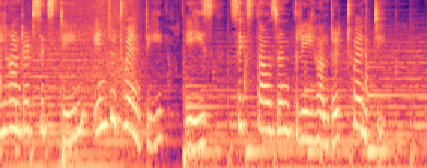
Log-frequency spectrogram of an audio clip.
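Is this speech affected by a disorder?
No.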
